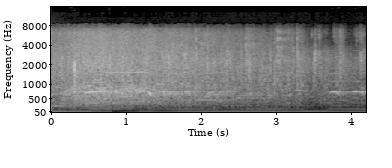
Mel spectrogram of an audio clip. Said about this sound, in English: Clap your hands and say, yeah, yeah.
